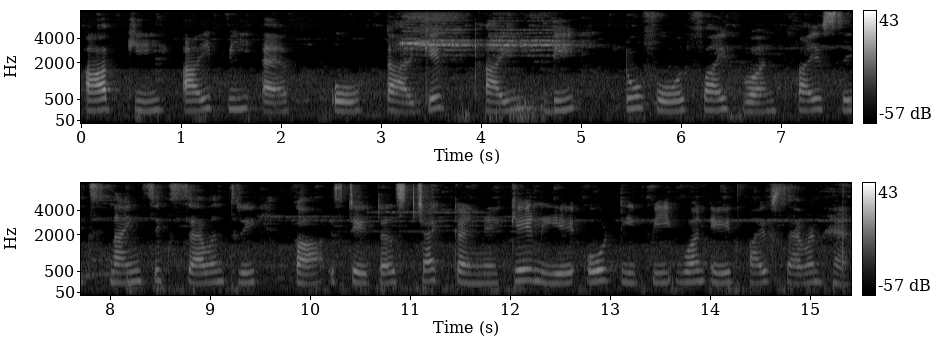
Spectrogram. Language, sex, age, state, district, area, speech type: Urdu, female, 18-30, Uttar Pradesh, Gautam Buddha Nagar, rural, read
